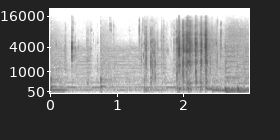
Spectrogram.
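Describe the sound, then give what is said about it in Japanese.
Crisp crunching of a large okaki rice cracker being bitten and chewed: a cluster of sharp, brittle cracks grows loud mid-clip over a faint low background. “このおかき大きいのよ”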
